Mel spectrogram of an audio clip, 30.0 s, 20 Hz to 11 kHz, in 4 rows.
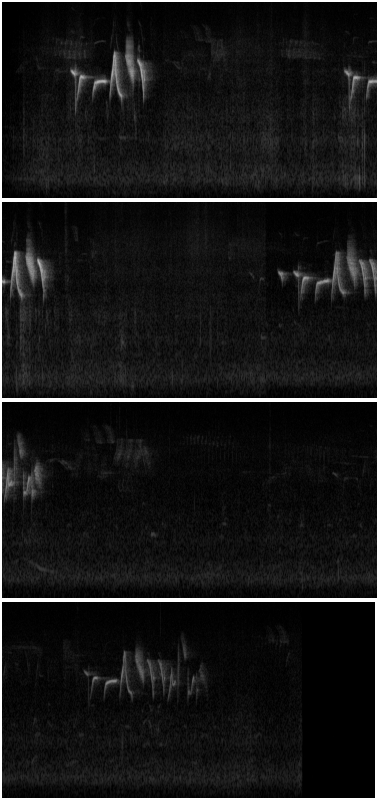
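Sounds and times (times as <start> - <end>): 
fox sparrow Passerella iliaca: 1.3 - 4.6, 5.8 - 9.1, 12.6 - 16.0, 20.3 - 26.6.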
